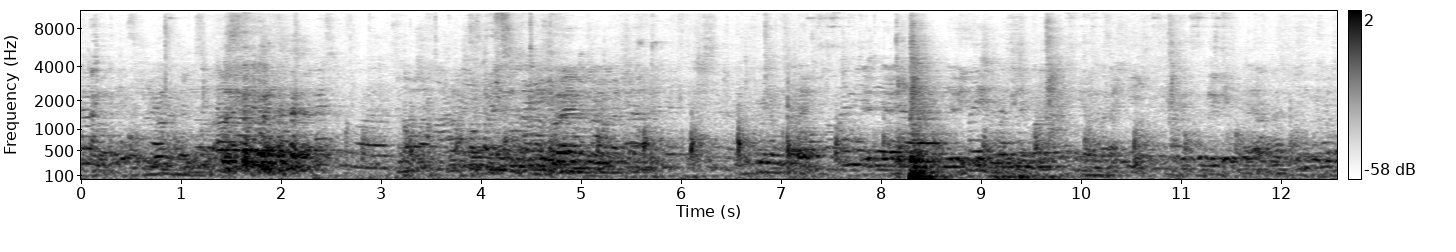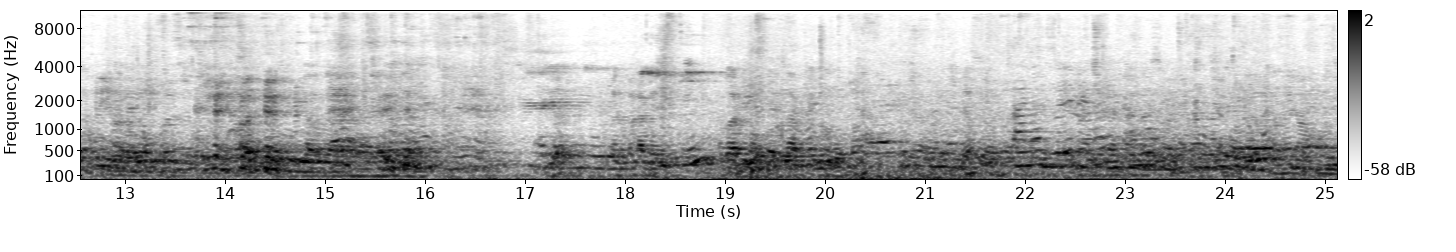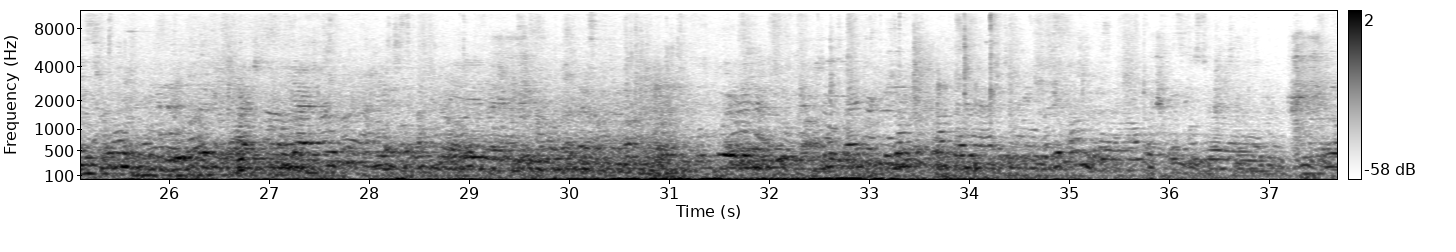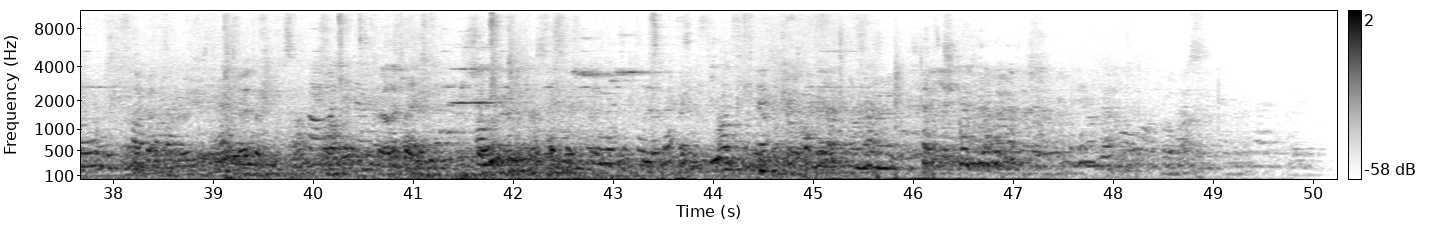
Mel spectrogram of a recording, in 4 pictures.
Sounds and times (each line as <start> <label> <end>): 0.0 people are discussing 49.8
